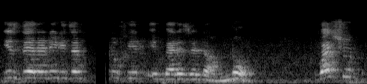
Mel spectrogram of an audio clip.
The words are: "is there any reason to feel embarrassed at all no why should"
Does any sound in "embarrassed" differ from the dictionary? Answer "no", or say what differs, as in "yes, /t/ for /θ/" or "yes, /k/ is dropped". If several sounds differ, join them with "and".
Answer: yes, /t/ is dropped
